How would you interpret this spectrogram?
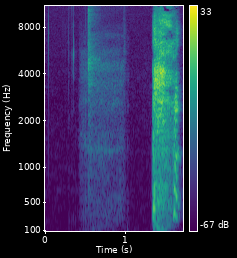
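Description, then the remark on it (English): A harsh cough bursts out loudly after a softer breathy throat sound, with brief silence between; no one speaks. “Right, that cough's come back.”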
